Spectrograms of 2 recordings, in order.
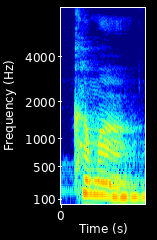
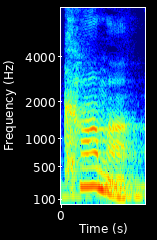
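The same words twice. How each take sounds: First: Comma with a short uh, as kum-ma; short sound. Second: Comma with a long open ah, higher; long sound. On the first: Teacher showing what we usually say, comma with short first vowel. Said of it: "short sound". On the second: Teacher correcting learners, comma with a long first vowel. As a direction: stretch comma into KAAH-muh. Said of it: "say it with a long sound". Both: Shown as a demonstration.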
